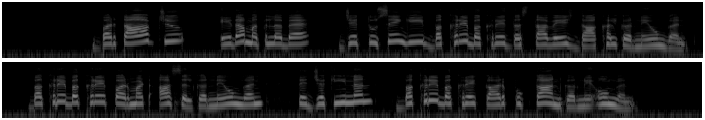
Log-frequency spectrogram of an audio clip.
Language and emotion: Dogri, neutral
